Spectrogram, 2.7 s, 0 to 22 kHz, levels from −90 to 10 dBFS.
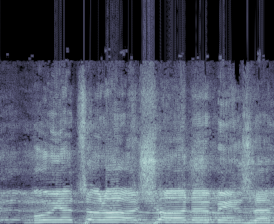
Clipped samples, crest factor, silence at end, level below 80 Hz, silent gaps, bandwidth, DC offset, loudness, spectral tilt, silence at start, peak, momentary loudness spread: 0.4%; 10 dB; 0 s; -42 dBFS; none; over 20 kHz; under 0.1%; -8 LUFS; -1 dB/octave; 0 s; 0 dBFS; 4 LU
